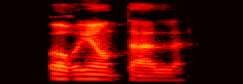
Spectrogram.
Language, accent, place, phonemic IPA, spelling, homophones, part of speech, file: French, France, Lyon, /ɔ.ʁjɑ̃.tal/, orientale, oriental / orientales, adjective, LL-Q150 (fra)-orientale.wav
- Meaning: feminine singular of oriental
